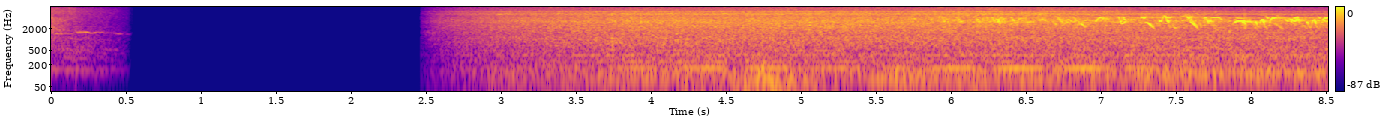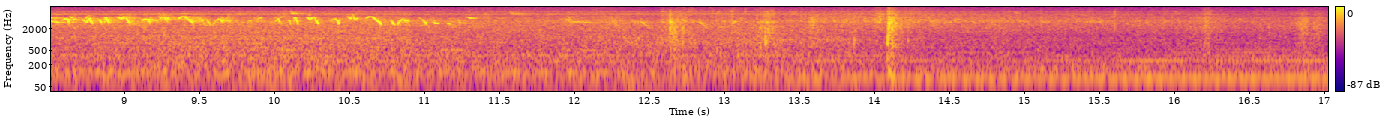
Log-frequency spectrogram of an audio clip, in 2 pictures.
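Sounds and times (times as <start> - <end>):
low outdoor rumble: 2.6 - 17.0
small birds twittering: 5.0 - 13.7.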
